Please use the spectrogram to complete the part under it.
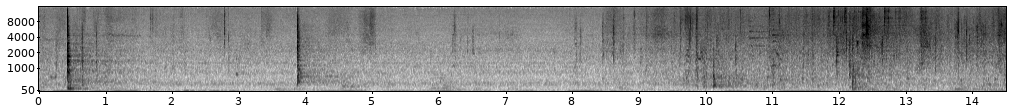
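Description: Musicians shuffle and settle in a quiet, echoing hall.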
